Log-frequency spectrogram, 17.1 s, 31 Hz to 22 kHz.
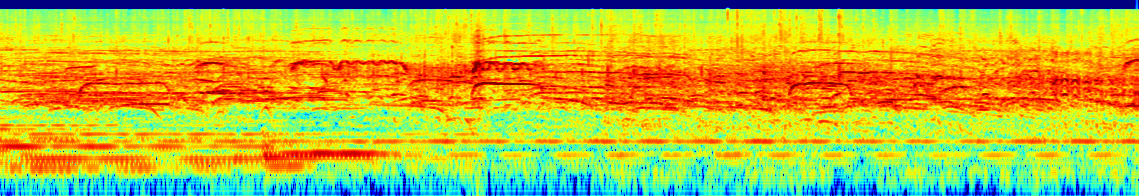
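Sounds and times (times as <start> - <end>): crowd cheering and singing along: 0.0 - 17.0
loud whoop: 0.0 - 17.0.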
